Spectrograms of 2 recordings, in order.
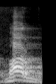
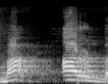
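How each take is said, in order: First: ভার্ব as one short syllable; blended word. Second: ভার্ব stretched in two pieces, va-erb; sounded out. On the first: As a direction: say ভার্ব whole, no break. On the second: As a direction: break ভার্ব before its 'erb'. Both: Shown as a demonstration. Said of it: "এরকম উচ্চারণ হবে".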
